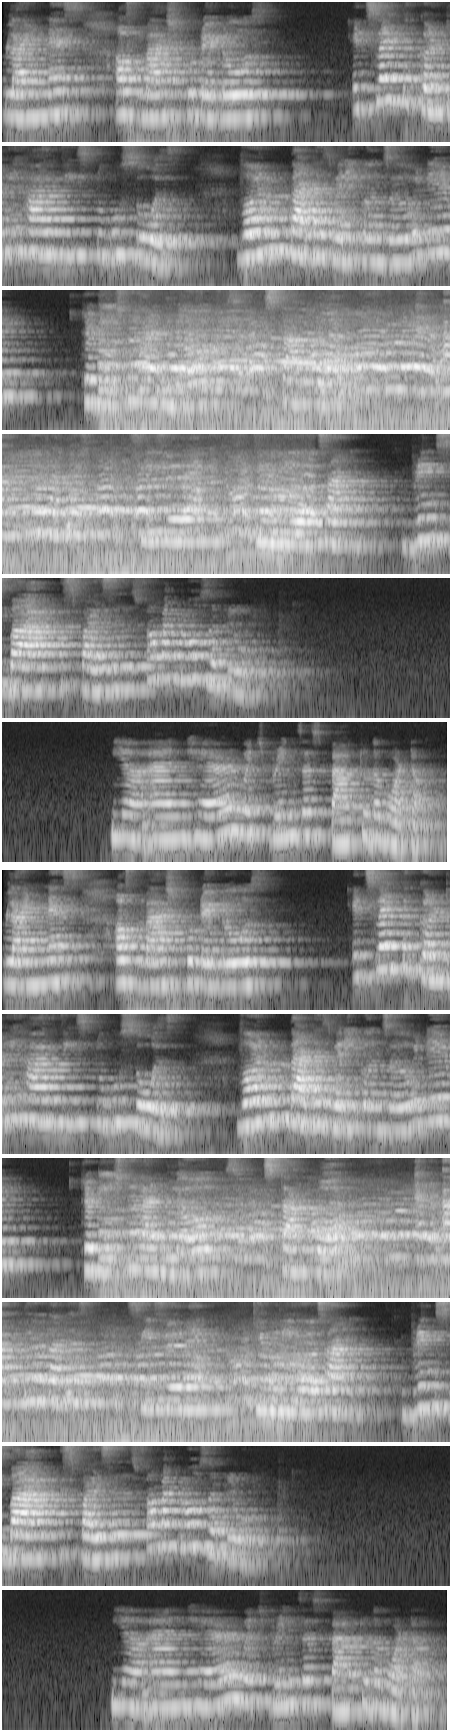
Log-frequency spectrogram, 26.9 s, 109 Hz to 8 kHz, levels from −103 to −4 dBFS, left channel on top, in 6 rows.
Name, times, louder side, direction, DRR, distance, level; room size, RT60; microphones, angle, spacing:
voice 1, 0.0-2.5 3.5-6.1 6.8-9.0 9.8-11.3 11.6-12.4 13.1-14.3 14.8-15.6 16.0-17.0 17.4-20.4, right 1 dB, 50° right, -6 dB, 1.8 m, -22 dB
sound 1, 9.9-16.6, left 5 dB, 90° left, 0.5 m, -21 dB
voice 2, 23.5-26.7, left 2 dB, 30° left, 3 dB, 0.5 m, -26 dB
8.3 x 4.0 x 3.6 m, 1.2 s
head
